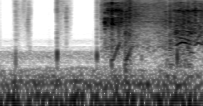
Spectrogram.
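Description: Mechanical grabber arms shoot out with a whirring rush.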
